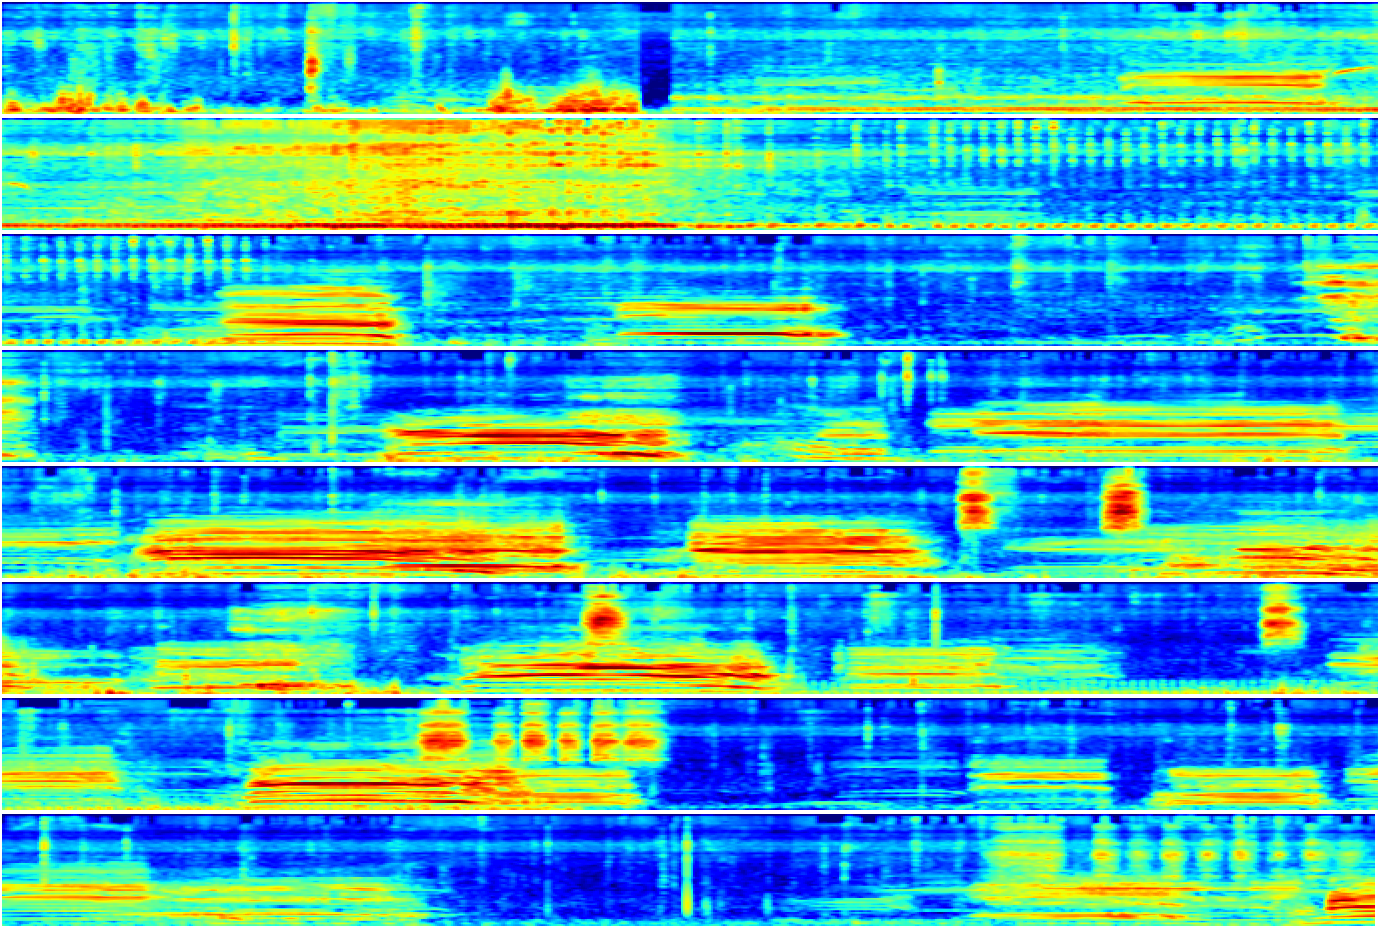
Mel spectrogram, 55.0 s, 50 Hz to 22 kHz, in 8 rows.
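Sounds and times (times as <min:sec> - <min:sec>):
cattle mooing: 0:03.4 - 0:09.6, 0:11.3 - 0:12.2, 0:13.5 - 0:15.9, 0:21.7 - 0:40.1, 0:40.7 - 0:44.6, 0:45.5 - 0:50.4, 0:52.2 - 0:55.0.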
